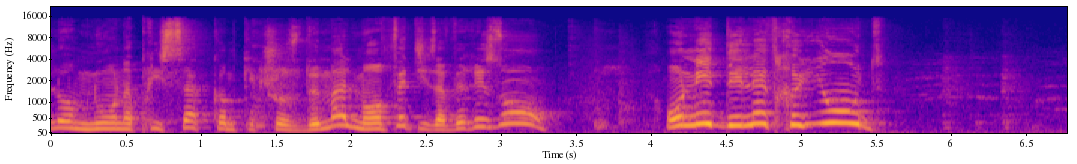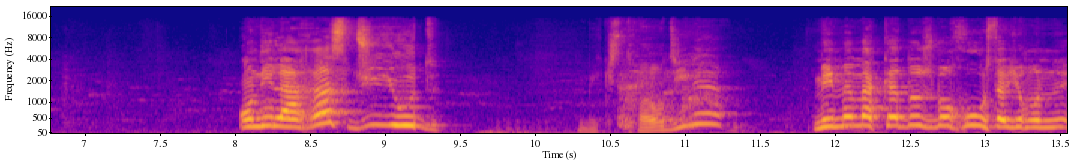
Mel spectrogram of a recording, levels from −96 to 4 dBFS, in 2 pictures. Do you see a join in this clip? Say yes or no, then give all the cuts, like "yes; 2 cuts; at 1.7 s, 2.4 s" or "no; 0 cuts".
no; 0 cuts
